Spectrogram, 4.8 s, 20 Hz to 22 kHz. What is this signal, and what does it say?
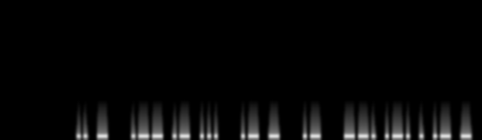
Morse code, heard as a keyed tone, about 36 wpm, 700 Hz. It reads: IT WAS AT A GREAT
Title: Sentences from Top 1600 Words 35wpm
